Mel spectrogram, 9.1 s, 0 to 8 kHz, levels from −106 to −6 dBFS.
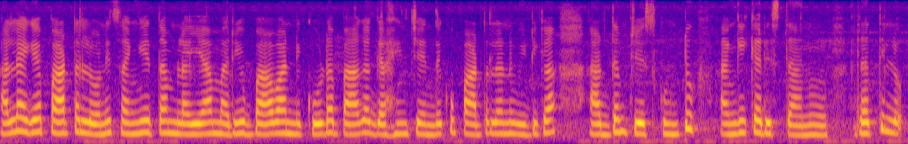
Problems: constant background noise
